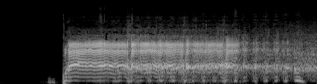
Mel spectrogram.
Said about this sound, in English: I'm just saying I love that new GOAT drop.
